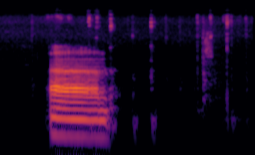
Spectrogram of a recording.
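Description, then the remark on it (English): A short, loud voiced sound gives way to a handful of faint, scattered clicks like keys tapped on a computer keyboard, sparse and irregular rather than steady typing. “Yeah, I was typing.”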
